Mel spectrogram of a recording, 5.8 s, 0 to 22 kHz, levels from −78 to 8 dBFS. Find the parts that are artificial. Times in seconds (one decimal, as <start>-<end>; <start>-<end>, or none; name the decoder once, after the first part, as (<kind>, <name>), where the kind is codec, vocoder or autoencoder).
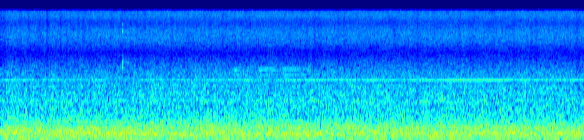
none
